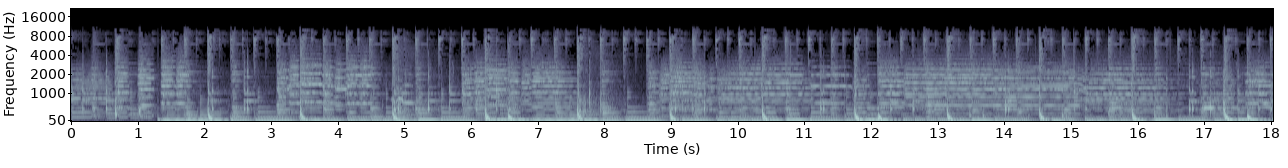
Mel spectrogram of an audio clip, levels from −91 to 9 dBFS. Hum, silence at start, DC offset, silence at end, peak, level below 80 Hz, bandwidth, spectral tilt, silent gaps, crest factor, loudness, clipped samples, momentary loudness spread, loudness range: none; 0 s; under 0.1%; 0 s; -4 dBFS; -26 dBFS; 11 kHz; -4 dB/octave; none; 16 dB; -23 LUFS; under 0.1%; 5 LU; 1 LU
